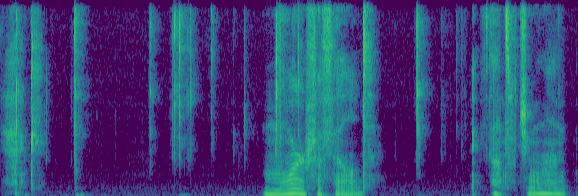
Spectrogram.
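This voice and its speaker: A woman playing a worried, devoted, nerdy scientist best friend in an ASMR audio roleplay, speaking softly and breathily up close, often whispering, in a hesitant, rambling, reassuring way. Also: on the low side, flat delivery, very slow, gravelly, slight background noise, heavily acted. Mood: tender, earnest. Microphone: close microphone.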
